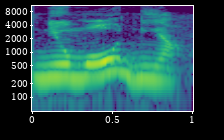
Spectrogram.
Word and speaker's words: pneumonia: Disease is pneumonia. Okay, here P is silent.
